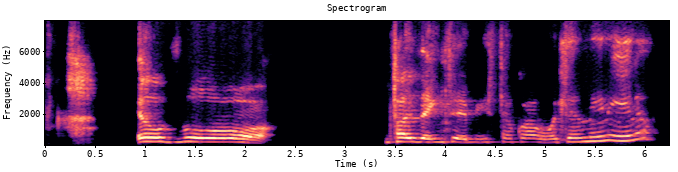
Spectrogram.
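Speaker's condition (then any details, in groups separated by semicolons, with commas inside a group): Cerebral palsy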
